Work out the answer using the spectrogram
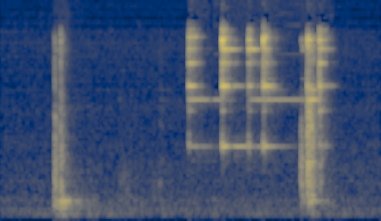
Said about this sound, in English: I just felt it needed a bell for sting.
